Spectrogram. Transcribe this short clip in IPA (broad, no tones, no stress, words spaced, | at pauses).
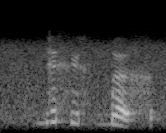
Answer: ɡɪxyx ɡ͡bəx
